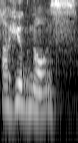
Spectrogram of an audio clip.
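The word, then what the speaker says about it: Huguenot: French में इसमें जो एच है दैट इज़ साइलेंट, तो इसको इग्नो पढ़ते हैं वो लोग, इग्नो, और इंग्लिश में इसको वो लोग पढ़ते हैं ह्यूगनोज, ठीक है।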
